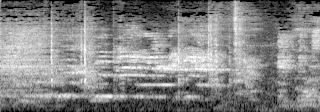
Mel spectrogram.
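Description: Background television sound: indistinct voices with music underneath.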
